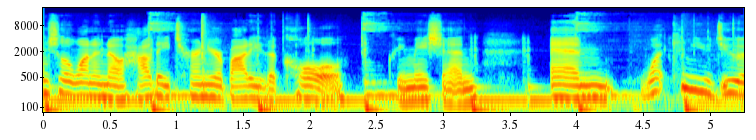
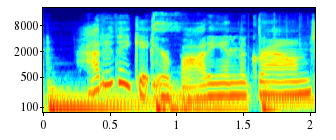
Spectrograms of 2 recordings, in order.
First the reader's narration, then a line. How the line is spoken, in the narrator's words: ask me sweetly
